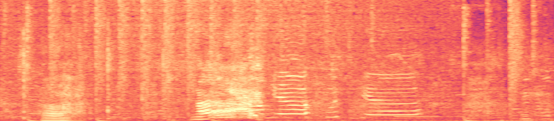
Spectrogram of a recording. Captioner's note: shouts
